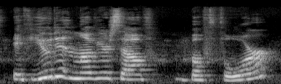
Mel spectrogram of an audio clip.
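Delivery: usual speaking voice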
